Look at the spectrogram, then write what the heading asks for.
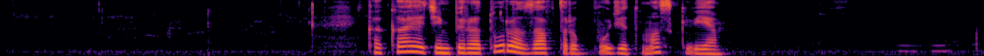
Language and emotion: Russian, neutral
